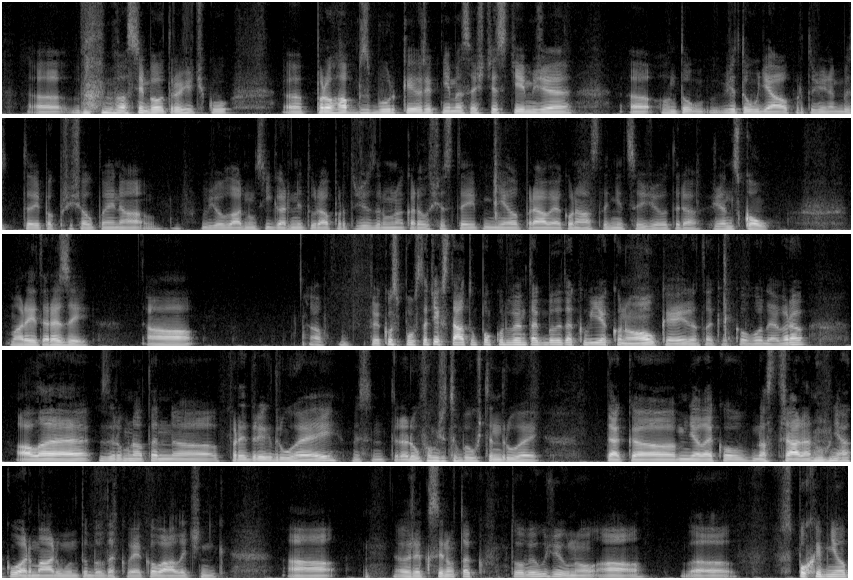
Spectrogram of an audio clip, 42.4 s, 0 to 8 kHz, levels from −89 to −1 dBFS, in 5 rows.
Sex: male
